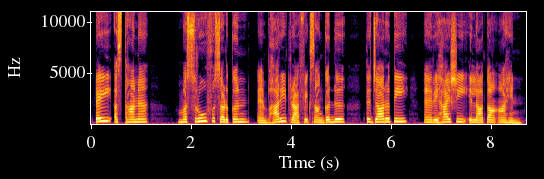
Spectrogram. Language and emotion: Sindhi, neutral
